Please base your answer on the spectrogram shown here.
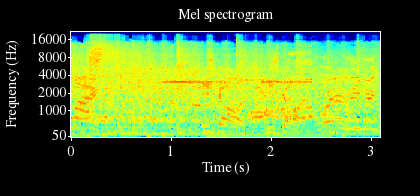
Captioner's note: men cheering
